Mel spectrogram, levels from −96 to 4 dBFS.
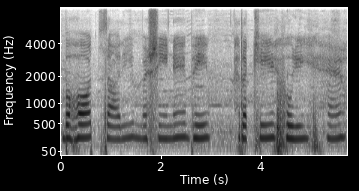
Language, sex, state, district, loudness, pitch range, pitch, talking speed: Hindi, female, Madhya Pradesh, Katni, -15 LUFS, 230-240 Hz, 235 Hz, 75 wpm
